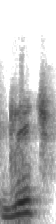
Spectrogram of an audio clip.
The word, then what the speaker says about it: glitch: No se pronuncia así en inglés, mi pronunciación es horrible, pero es glitch o falla.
